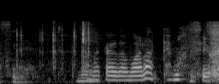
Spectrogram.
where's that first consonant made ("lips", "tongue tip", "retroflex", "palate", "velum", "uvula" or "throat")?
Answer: tongue tip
